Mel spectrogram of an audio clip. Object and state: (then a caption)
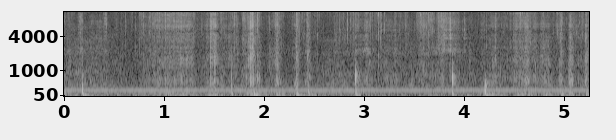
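Wooden board being carved. A gloved hand carves along a groove in a solid, light wooden board with a metal gouge, making repeated scraping cuts. The cuts come as short, dry, bright scrapes and crackles over a faint steady hum, each dying away almost at once.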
